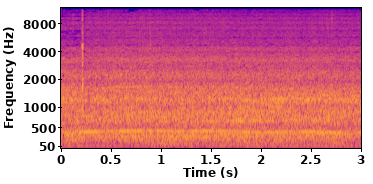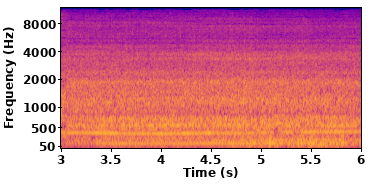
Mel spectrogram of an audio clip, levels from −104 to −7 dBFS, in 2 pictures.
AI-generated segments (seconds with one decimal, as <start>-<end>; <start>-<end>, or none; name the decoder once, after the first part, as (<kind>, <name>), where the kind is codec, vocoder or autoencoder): none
